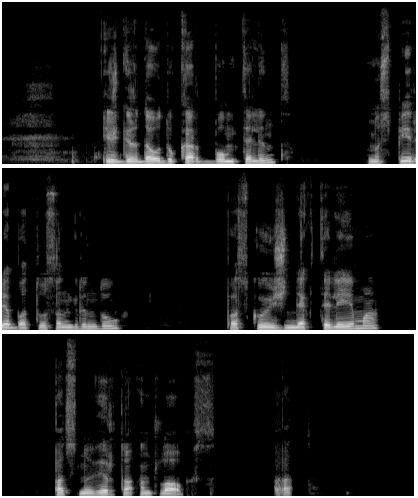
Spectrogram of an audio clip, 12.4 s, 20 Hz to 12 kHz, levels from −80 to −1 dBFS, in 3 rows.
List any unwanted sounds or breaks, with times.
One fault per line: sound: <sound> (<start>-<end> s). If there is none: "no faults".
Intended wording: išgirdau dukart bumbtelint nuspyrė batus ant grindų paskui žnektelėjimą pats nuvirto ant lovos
sound: laugh (11.0-11.2 s)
